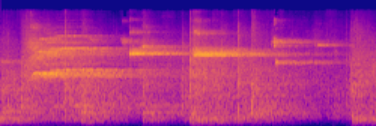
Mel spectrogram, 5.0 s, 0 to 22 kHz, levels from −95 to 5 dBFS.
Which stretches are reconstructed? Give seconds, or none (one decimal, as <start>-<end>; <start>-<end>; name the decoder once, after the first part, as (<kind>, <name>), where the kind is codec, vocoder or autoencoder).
0.0-0.7 (vocoder, BigVGAN v2); 3.7-5.0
